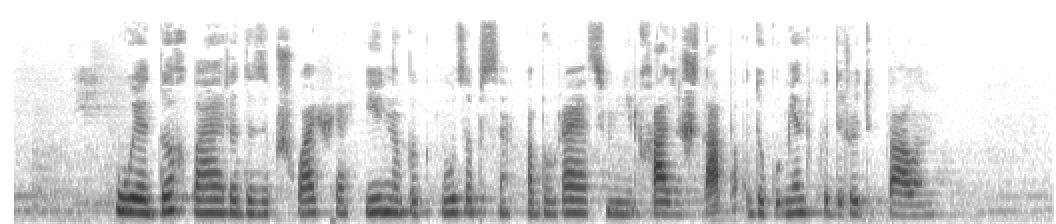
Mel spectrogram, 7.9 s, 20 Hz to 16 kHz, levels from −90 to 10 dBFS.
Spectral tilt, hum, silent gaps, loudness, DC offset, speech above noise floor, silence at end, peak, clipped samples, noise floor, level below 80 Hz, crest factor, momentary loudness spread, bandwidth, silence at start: -5.5 dB/octave; none; none; -23 LUFS; under 0.1%; 35 dB; 0.9 s; -4 dBFS; under 0.1%; -57 dBFS; -70 dBFS; 20 dB; 12 LU; 11 kHz; 0.2 s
